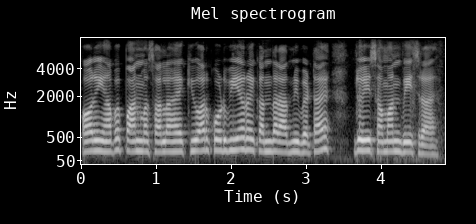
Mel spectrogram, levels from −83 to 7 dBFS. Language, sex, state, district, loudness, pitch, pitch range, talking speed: Hindi, female, Bihar, West Champaran, -15 LUFS, 205 Hz, 200-220 Hz, 270 wpm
